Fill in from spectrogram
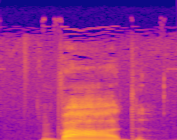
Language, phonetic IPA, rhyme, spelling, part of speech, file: Hungarian, [ˈvaːd], -aːd, vád, noun, Hu-vád.ogg
- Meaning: 1. charge, accusation, allegation 2. prosecution (the prosecuting party)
